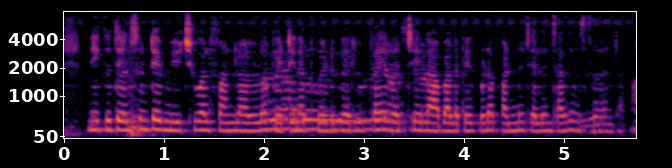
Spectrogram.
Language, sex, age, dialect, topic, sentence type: Telugu, male, 18-24, Telangana, banking, statement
